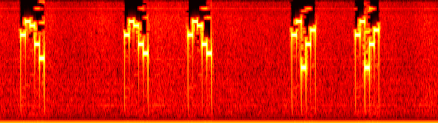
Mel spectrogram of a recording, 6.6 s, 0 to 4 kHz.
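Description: Five-tone selective call (ZVEI), heard as quick runs of five tones, tones of about 70 ms. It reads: 88063 88064 88064 88169 88169
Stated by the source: ZVEI five-tone selective call received on SDR.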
